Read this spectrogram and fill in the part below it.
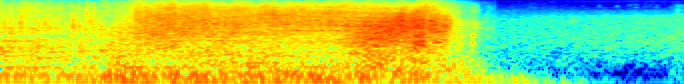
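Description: A magical blast whooshes and crackles loudly, then fades.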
